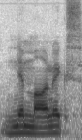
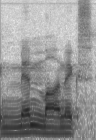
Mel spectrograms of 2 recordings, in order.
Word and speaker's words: mnemonics: that you'll see sometimes it's mem onyx or mnemonics actually usually the M is silent some people say mem monix so in in at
